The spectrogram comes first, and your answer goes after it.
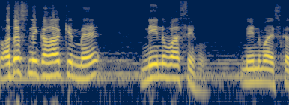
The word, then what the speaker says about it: نینوا: تو ادس نے کہا کہ میں نینوا سے ہوں۔ نینوا اس کا تلفظ ہے NINEVEH۔ نینوا جو ہے یہ عراق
